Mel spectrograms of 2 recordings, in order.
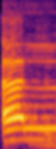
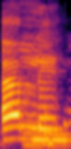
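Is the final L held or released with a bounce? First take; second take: held; bounced. First: The final L is held without release. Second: The final L is released with a bounce. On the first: The speaker calls it right. "লাম ছুটবে না, যেমন আল ধরে থাকবে" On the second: The speaker calls it wrong. "এটা বললে এটা ছুটা হয়ে যায়, মানে কলকলা হয়ে যায়"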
